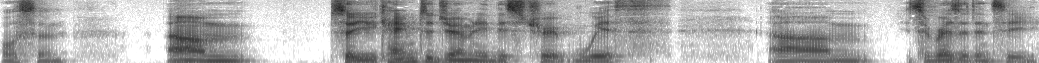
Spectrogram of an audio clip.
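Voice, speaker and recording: Against a silent background in a very clean recording, a man with an Australian accent and a fairly low voice speaks at a fairly slow pace, with fairly even intonation and long, frequent pauses. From Sydney, Australia. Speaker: podcast host. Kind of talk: casual interview.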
